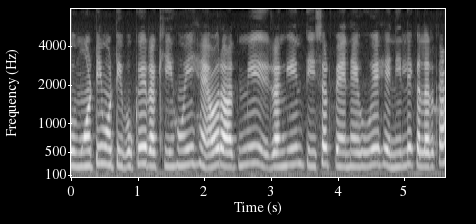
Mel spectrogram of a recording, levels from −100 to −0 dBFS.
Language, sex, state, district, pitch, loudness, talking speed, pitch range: Hindi, male, Punjab, Fazilka, 265 Hz, -18 LUFS, 180 wpm, 250-285 Hz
